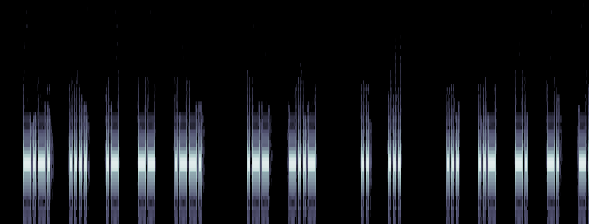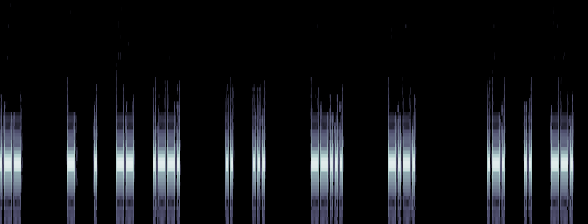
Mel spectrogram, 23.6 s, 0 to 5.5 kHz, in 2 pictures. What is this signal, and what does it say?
Morse code, heard as a keyed tone, about 25 wpm, spaced as for 15 wpm, 570 Hz. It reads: CHAMP WX IS SUNNY TEMP IS 7 C RIG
